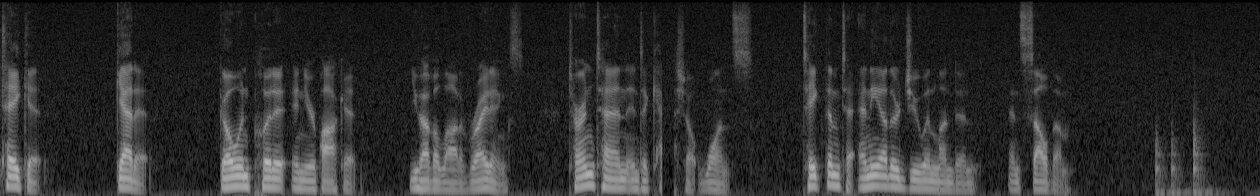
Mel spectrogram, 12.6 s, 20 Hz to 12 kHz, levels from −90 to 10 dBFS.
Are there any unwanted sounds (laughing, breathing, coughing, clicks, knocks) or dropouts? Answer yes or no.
yes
